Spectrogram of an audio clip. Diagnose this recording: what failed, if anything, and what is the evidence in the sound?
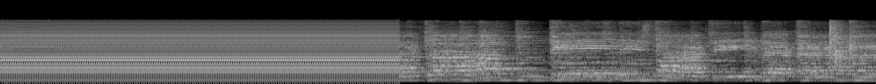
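The audio opens already in a system hang loop, running until 3.99 s. The driver or buffer stage has frozen while the hardware keeps replaying the same ring buffer. A 23.22 ms slice repeats exactly, well over a hundred times, which fits a 1024-sample buffer. Because the loop is so short, it sounds like a steady 43.1 Hz buzz rather than a stutter. Unlike mains hum, nothing else plays underneath it, and it stops abruptly when the system recovers.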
